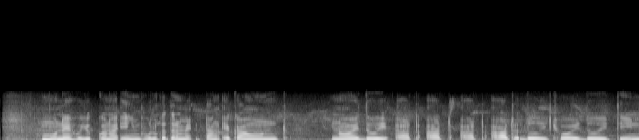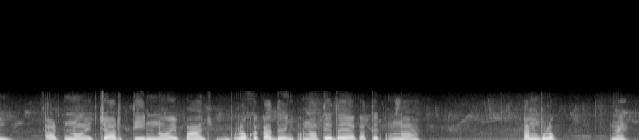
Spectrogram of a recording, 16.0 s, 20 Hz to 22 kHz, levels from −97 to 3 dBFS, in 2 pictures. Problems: constant background noise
